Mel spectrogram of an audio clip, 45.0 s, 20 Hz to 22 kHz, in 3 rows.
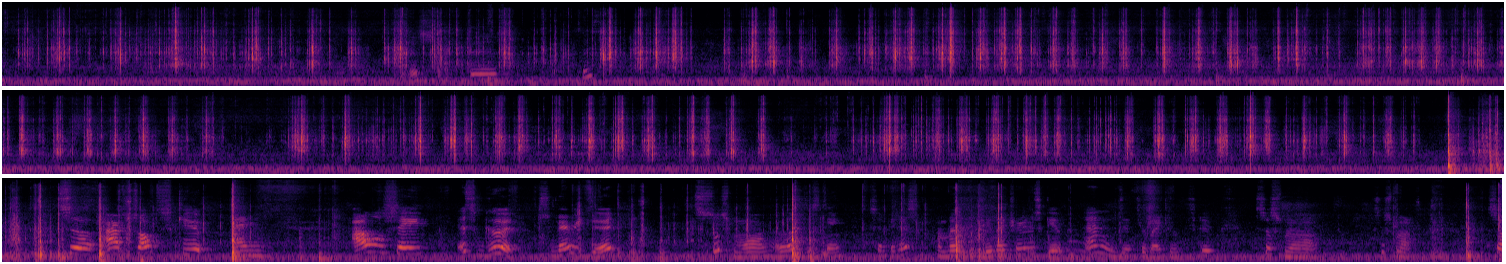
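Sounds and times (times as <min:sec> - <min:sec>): puzzle cube clacking: 0:00.0 - 0:33.2, 0:35.6 - 0:41.7, 0:44.0 - 0:45.0
steady low hum: 0:00.0 - 0:45.0.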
